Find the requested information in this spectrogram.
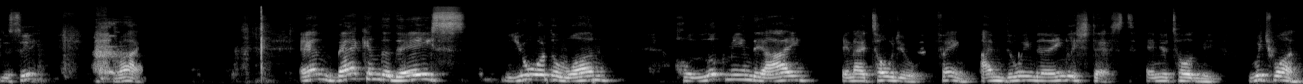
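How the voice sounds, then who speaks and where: Long pauses come often. The delivery is very slow overall. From Brazil. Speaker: youtuber, English test coach. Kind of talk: live stream interview.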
